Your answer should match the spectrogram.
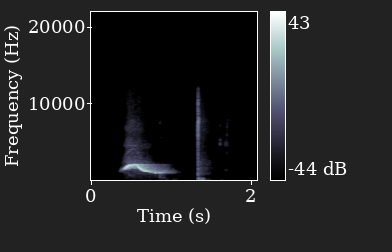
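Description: A short whistle, about half a second long, gliding quickly up, holding briefly, then falling away, followed a moment later by a single brief click.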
